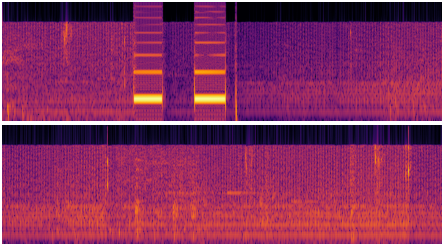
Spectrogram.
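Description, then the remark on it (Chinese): A phone busy signal sounds twice after a phone call dropped: two short, loud, steady mid-pitched beeps about half a second apart. A low, constant hum with faint clicks fills the rest, and no one speaks. “喂，好了，电话都断掉了，讲话太快，哎。”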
